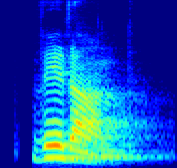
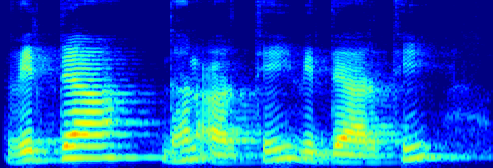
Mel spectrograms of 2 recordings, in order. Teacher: वेद में अ और अंत में पहला वर्ण अ है तो अ मिलके आ हुआ।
